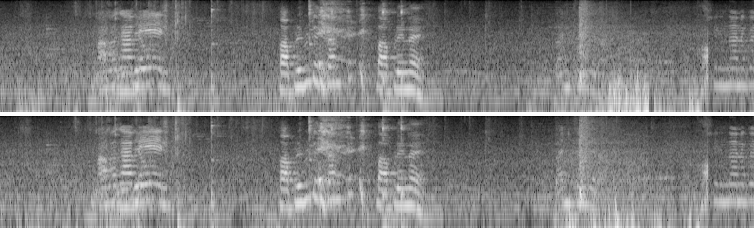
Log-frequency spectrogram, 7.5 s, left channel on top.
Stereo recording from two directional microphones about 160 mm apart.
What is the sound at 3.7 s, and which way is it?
Speech, 15° left (ahead or behind).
